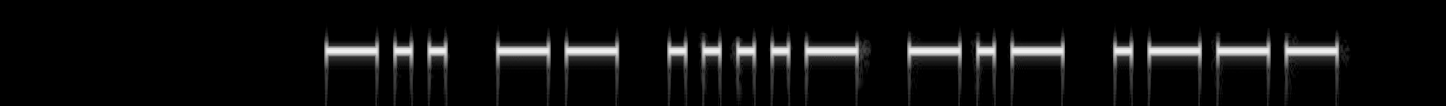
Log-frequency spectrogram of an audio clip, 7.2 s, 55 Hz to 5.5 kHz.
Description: Morse code, heard as a keyed tone, about 14 wpm, 600 Hz. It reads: DM4KJ
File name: Callsigns-14wpm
